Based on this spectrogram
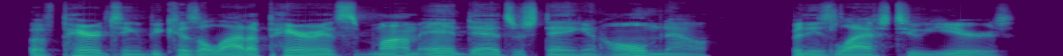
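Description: Against a quiet background, a man talks at a medium pitch with ordinary pitch variation in a plain, everyday voice. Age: 30s. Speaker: podcast co-host. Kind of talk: casual chat.

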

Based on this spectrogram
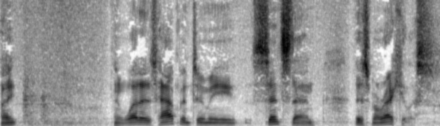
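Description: A man talks over noticeable background noise. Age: 50s. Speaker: AA speaker in recovery. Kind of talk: recovery testimony.

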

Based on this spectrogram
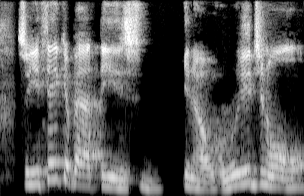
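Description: This man has an unremarkable speaking voice with an American accent, a fairly high pitch, lively intonation and a moderate pace. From New York area. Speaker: graphic designer. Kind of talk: casual chat.

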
